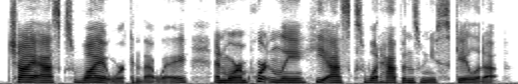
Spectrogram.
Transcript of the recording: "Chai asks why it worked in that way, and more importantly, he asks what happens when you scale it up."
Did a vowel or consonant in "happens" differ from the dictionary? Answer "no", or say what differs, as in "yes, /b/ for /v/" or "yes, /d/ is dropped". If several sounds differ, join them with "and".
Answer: no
